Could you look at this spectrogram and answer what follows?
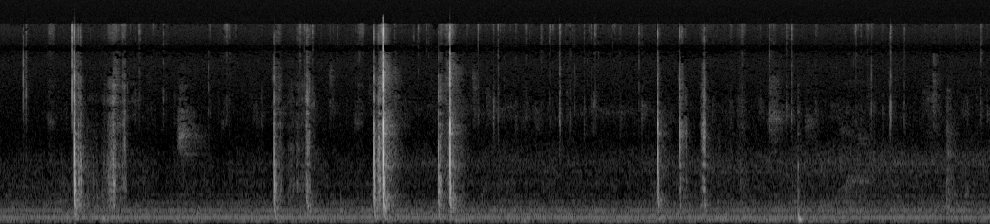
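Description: Scattered small clicks and taps from hands handling small objects at close range, about a dozen at irregular intervals, the loudest cluster near the middle, over a steady low hum.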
